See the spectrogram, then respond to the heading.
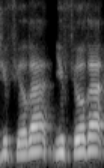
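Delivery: plain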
